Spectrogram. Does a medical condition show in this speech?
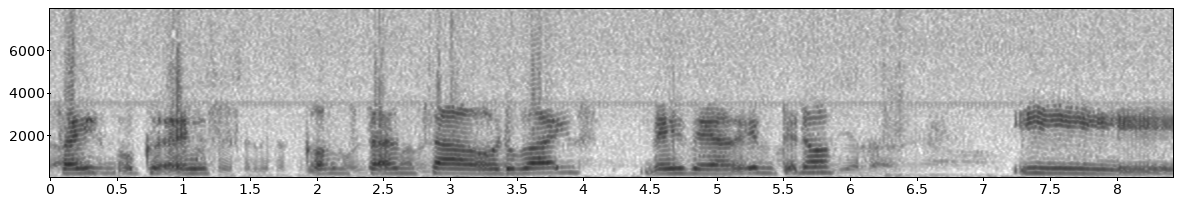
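Yes: cerebral palsy; physical disability affecting movement and posture; manner of speaking and moving affected, prompting others' prejudice.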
